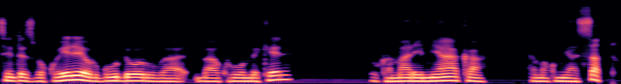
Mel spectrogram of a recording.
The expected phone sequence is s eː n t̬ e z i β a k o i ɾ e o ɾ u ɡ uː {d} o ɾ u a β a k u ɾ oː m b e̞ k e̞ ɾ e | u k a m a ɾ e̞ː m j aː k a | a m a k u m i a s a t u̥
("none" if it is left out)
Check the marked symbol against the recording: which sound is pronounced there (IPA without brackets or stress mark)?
d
